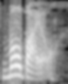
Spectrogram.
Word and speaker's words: Mobile: I always say mobile Alabama, right? She's like, no, it's mobile. – Mobile, right? She always corrects me because I always say it wrong.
